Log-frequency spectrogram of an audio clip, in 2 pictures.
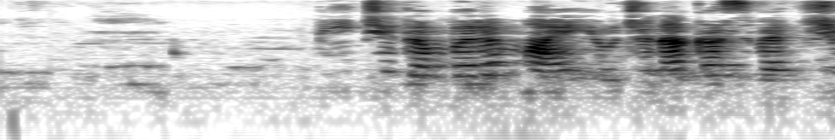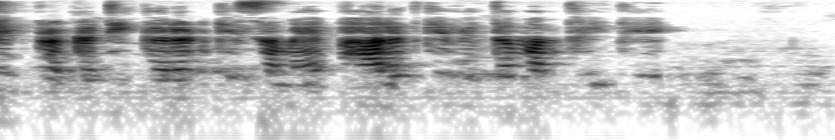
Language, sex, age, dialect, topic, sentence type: Hindi, female, 25-30, Marwari Dhudhari, banking, statement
